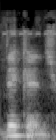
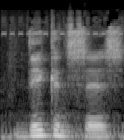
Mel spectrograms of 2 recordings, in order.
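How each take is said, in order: First: The name ends without an extra syllable. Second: The name ends with an extra syllable. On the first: The speaker calls it right. "We would rather say it as Dickens" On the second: The speaker calls it wrong. "Can you pronounce it?"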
